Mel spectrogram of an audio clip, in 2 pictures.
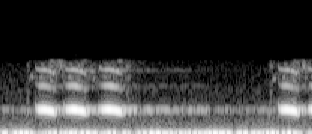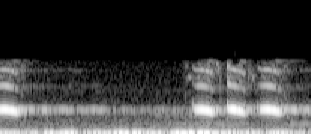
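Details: Cricket stridulation played in slow motion: drawn-out tonal pulses in sets of three with faint overtones, each set arriving roughly every two seconds over a steady low hum.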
